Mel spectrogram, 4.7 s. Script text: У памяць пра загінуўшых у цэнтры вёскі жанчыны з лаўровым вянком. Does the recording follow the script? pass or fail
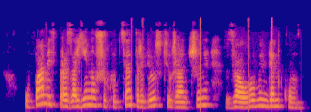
pass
